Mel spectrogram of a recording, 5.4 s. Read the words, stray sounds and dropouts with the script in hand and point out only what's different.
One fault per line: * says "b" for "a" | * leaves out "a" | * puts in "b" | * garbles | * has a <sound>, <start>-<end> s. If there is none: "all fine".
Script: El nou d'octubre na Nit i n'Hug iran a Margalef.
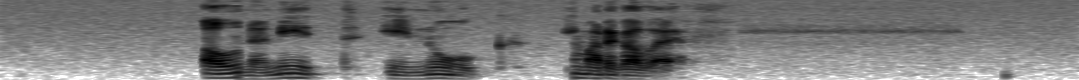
* leaves out "nou d'octubre"
* leaves out "iran"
